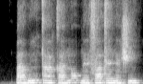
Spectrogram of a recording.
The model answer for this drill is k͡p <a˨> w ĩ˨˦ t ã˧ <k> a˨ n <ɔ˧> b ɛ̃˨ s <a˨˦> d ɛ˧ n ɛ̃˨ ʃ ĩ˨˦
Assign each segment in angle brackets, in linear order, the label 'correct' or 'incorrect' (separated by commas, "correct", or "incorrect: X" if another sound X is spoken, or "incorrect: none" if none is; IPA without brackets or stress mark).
correct, correct, correct, correct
